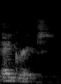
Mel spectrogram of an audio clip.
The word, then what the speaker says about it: Eggerichs: How do you pronounce it? Eggerichs.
